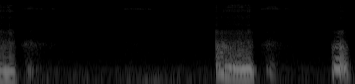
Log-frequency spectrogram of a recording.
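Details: Shih Tzu named Pontа snoring indoors: two loud rasping snores with low buzzy harmonic bands, separated by about three seconds of quiet with faint breathing between them.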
